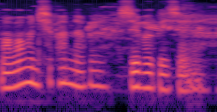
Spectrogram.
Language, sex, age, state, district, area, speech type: Bodo, female, 60+, Assam, Udalguri, rural, spontaneous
